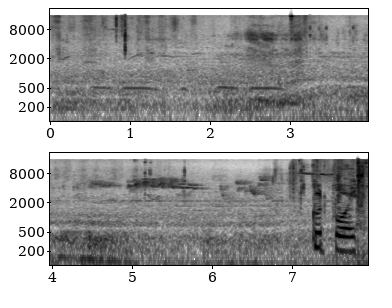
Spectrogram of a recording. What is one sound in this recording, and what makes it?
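A dog sniffs at the grass.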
